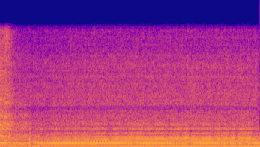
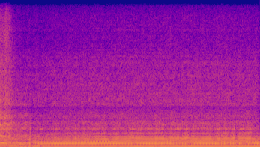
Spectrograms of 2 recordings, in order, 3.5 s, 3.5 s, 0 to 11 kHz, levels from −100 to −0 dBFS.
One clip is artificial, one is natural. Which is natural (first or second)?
first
